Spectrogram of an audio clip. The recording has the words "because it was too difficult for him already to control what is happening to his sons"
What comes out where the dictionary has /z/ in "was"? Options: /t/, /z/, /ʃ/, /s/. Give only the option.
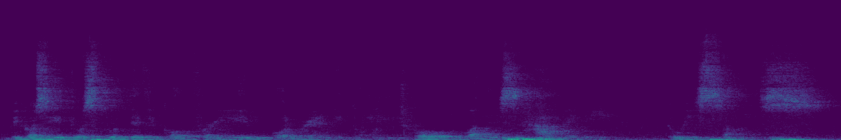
/s/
